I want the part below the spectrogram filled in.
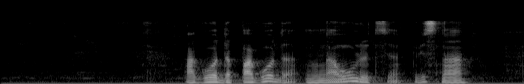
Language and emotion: Russian, neutral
